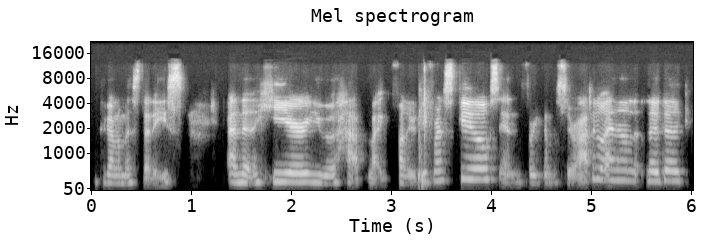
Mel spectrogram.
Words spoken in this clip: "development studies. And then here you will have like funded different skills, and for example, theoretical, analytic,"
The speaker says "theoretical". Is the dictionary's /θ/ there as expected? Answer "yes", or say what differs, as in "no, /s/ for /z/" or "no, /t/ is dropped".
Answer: no, /s/ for /θ/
